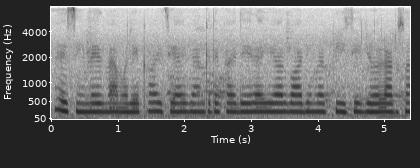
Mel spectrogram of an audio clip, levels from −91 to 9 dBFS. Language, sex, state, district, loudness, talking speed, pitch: Hindi, male, Maharashtra, Nagpur, -13 LUFS, 165 wpm, 225 Hz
